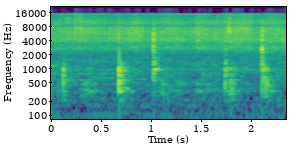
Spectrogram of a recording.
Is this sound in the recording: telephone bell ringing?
no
